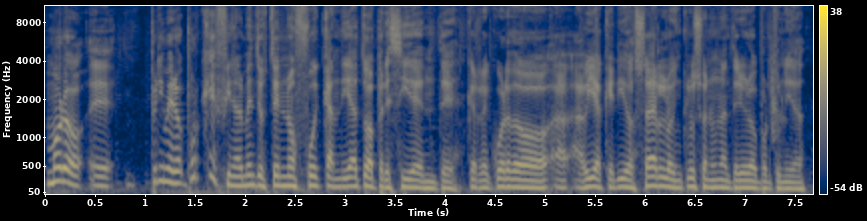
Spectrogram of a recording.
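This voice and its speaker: A man hosting a radio interview, speaking haltingly with many filler sounds and restarts. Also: medium pitch, lively intonation, a little mellow, no room sound. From Argentina. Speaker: radio host.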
